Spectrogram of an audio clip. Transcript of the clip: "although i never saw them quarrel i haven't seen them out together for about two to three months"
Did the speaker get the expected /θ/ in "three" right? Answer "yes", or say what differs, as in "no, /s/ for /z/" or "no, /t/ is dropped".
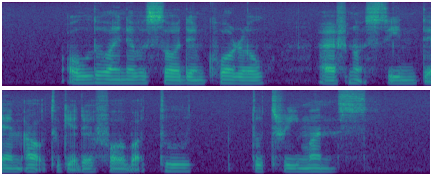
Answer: no, /t/ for /θ/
